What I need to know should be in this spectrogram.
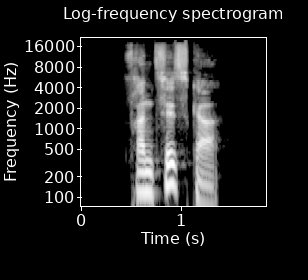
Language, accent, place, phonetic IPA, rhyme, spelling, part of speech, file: German, Germany, Berlin, [fʁanˈt͡sɪska], -ɪska, Franziska, noun / proper noun, De-Franziska.ogg
- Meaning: a female given name, equivalent to English Frances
